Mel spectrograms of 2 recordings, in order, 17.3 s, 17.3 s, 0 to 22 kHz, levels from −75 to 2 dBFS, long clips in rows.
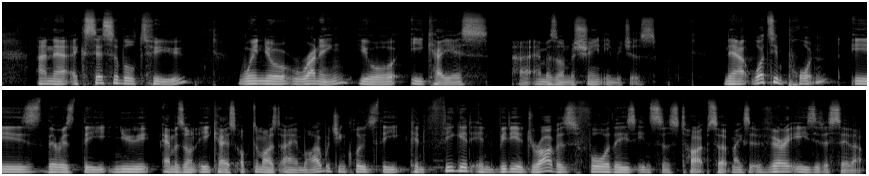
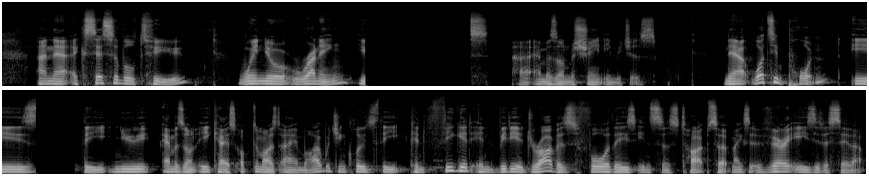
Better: first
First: none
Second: audio cutting out; at 3.5 s for 1 s and at 9 s

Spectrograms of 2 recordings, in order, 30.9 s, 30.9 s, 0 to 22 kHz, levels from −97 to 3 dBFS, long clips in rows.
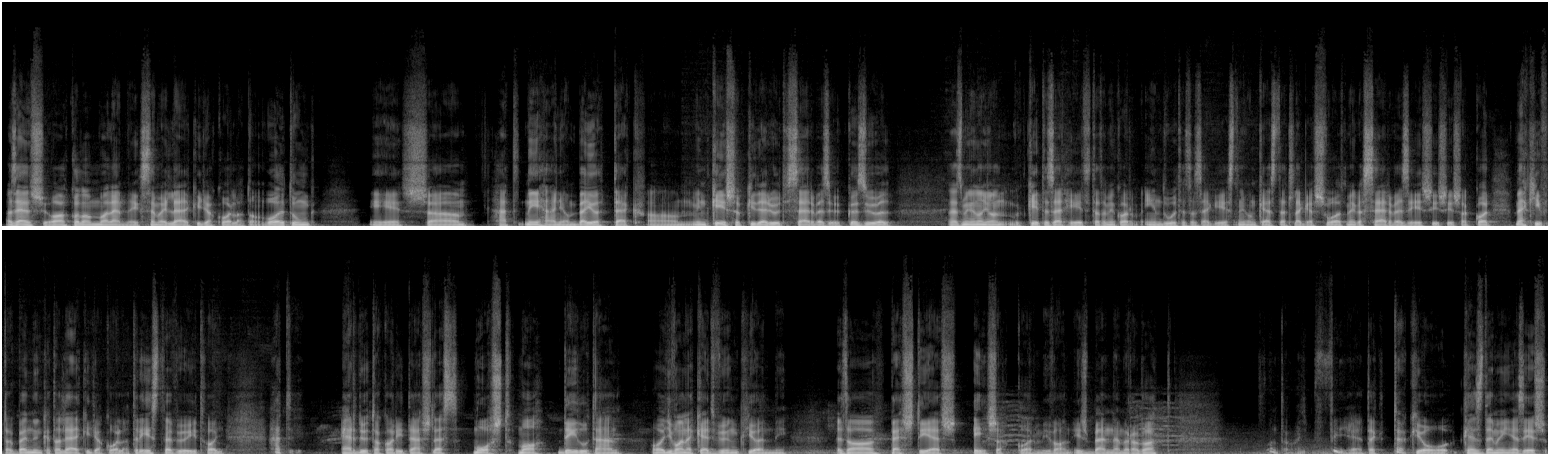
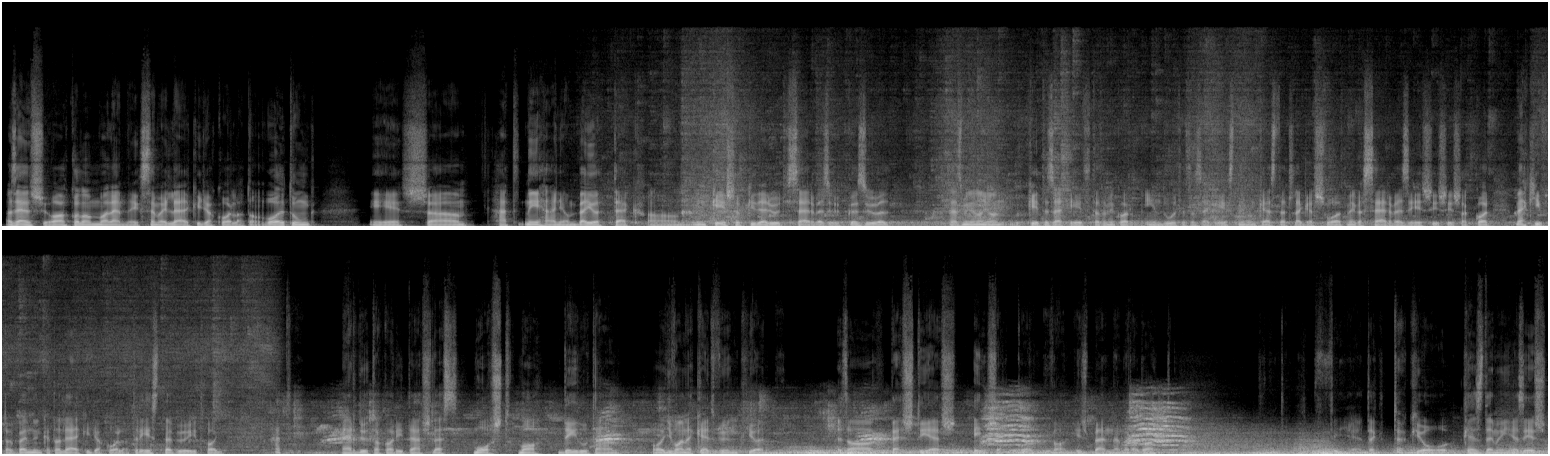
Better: first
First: rain or running water; faint; from 6 s on; 30 dB below the speech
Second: rain or running water; loud; from 6 s on; 2 dB below the speech

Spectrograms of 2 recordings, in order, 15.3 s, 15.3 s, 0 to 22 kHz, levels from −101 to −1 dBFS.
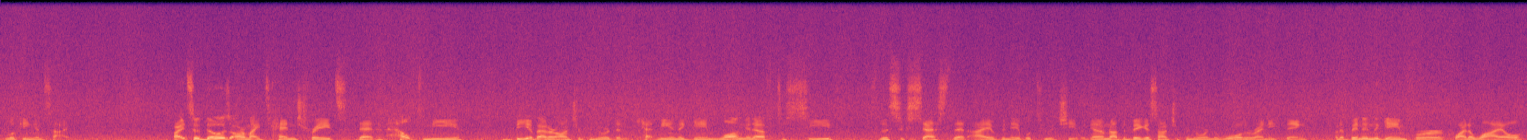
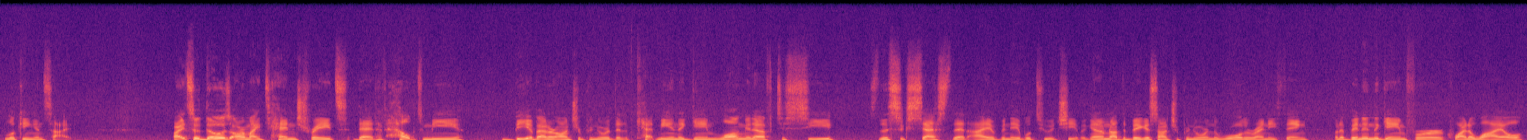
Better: second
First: hiss; loud; throughout; 7 dB below the speech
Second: hiss; faint; throughout; 25 dB below the speech

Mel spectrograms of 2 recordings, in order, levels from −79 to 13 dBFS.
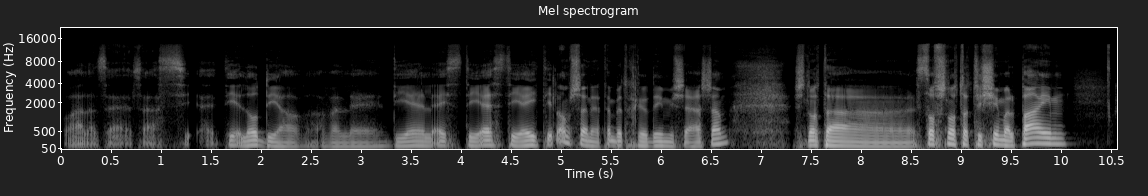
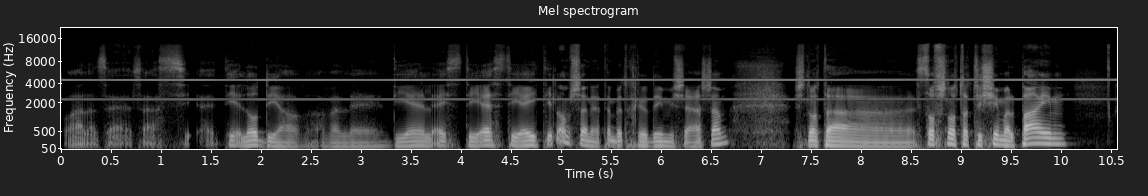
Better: first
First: none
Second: high-pitched whine; loud; throughout; 4.5 kHz, 10 dB below the speech

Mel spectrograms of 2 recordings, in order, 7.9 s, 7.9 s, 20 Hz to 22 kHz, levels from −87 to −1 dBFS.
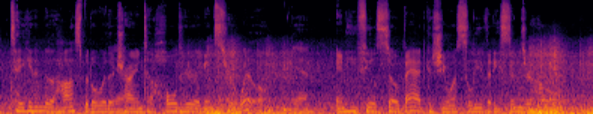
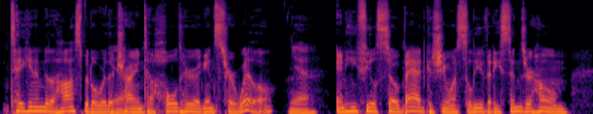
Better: second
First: wind noise on the microphone; heavy; 4 dB below the speech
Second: none

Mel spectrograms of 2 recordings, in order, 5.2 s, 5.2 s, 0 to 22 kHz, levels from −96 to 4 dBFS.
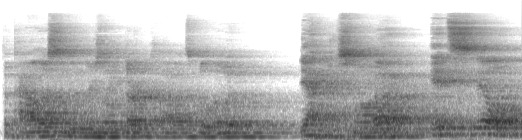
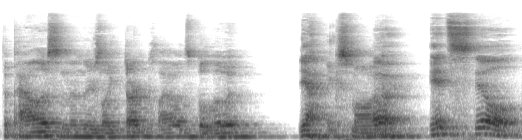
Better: second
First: room echo; strong; dies away in 1.7 s // off-mic speech; far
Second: room echo; slight; dies away in 0.5 s // off-mic speech; far

